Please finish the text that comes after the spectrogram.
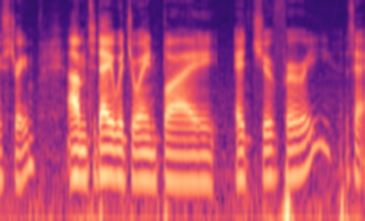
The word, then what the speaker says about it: Angevere: Today we're joined by Angevere. Is that how you say it? Everyone pronounces it differently. Angevere.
